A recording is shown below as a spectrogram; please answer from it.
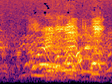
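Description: Indistinct chatter of several voices in the background, starting softly and growing about half a second in.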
